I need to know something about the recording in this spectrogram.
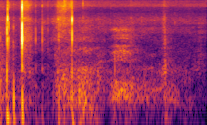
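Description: Hands tapping and smoothing folded cotton print fabric on a table: a few soft taps in the first second, then faint brushing that dies away.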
